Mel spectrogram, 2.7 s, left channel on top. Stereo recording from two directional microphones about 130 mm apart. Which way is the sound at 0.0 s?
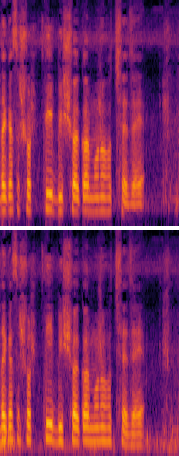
65° right (ahead or behind).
